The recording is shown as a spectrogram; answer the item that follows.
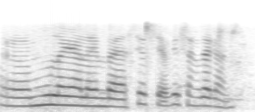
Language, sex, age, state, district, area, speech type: Bodo, female, 30-45, Assam, Udalguri, urban, conversation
